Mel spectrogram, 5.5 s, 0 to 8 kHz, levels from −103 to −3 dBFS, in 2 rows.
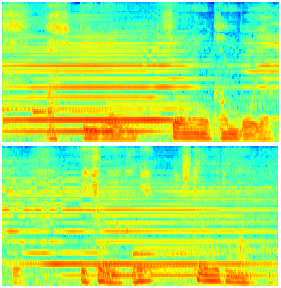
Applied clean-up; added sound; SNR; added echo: none; Bowed string instrument; -1 dB; none.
